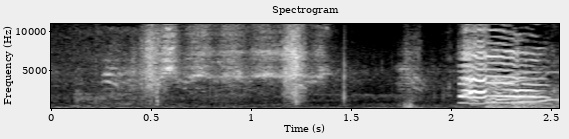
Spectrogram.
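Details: Jealous calico street cat in Morocco keeping another cat away, a brief cluster of tonal meow-like calls at the end over soft background rumble.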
